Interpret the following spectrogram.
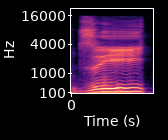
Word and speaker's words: Z: も Z あるかこれはずと読みます 3 年ず組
